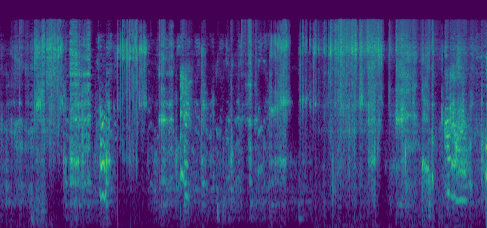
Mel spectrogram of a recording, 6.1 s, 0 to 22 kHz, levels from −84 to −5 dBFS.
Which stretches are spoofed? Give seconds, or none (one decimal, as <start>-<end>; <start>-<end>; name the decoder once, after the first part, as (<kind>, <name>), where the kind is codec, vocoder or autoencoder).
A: 0.0-0.7 (codec, SNAC); 3.9-6.1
